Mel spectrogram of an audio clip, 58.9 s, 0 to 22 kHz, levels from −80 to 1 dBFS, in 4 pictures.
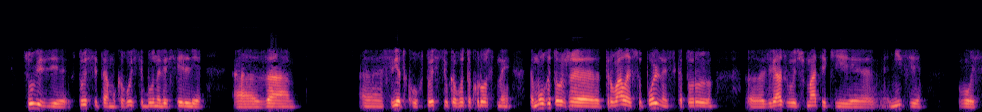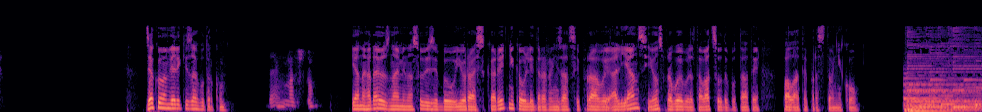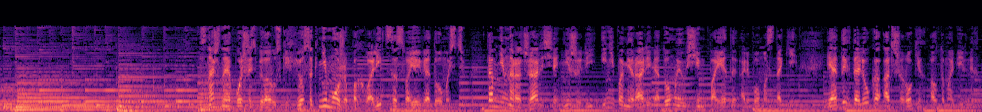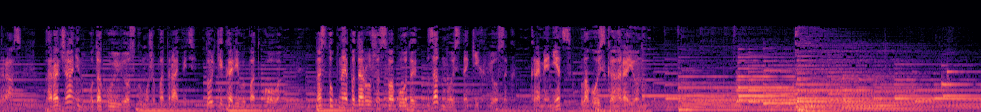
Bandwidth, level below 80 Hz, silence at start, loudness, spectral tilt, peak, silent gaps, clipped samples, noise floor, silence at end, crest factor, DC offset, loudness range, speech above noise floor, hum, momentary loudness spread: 8.8 kHz; -36 dBFS; 0.35 s; -24 LUFS; -5.5 dB/octave; -6 dBFS; none; under 0.1%; under -90 dBFS; 0 s; 18 dB; under 0.1%; 5 LU; over 66 dB; none; 11 LU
